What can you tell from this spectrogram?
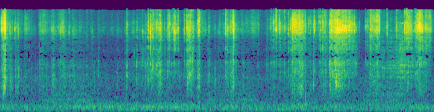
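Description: Crinkling and rustling of a small piece of Press'n Seal plastic wrap being handled, in short irregular bursts, with a sharp click right at the start.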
